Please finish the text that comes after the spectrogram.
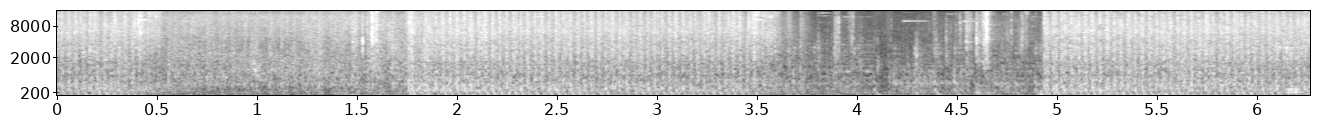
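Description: Sustained automatic gunfire in The Division 2 during an Incursion mission, rapid fusillades that pause briefly once and then resume, loud and alone without talk.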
